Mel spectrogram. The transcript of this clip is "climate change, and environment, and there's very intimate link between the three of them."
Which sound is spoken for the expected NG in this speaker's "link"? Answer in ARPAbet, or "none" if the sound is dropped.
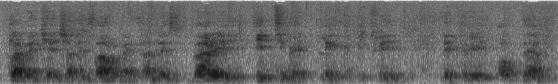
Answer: NG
